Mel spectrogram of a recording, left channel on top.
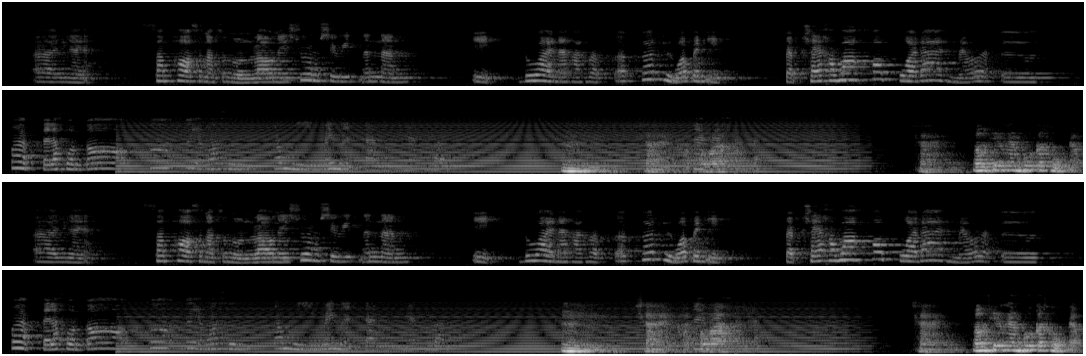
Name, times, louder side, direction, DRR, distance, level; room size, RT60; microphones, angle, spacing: voice 1, 0.3-0.9 1.5-4.1 4.7-4.9 5.2-7.2 7.8-10.4 10.9-15.3 17.7-18.4, equal, 10° left, 1.3 m, -38 dB
sound 1, 12.0-19.5, left 2 dB, 70° left, 1.8 m, -41 dB
voice 2, 16.4-18.2 19.9-21.6, right 3 dB, 85° right, 1.3 m, -26 dB
28.0 x 12.5 x 2.4 m
head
